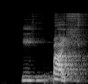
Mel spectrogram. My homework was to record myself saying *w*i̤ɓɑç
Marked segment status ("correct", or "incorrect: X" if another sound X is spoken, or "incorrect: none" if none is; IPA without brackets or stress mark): incorrect: j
